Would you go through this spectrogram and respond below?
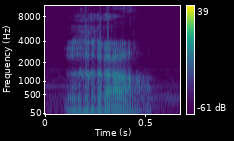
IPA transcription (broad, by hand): ʀa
